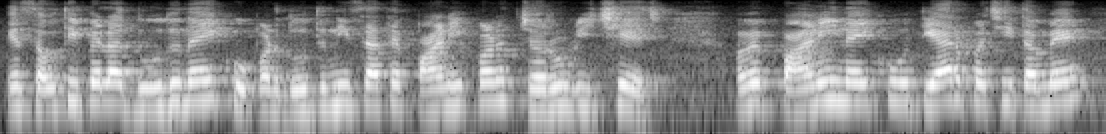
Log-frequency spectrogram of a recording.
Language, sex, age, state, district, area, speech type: Gujarati, female, 30-45, Gujarat, Rajkot, urban, spontaneous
